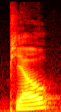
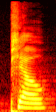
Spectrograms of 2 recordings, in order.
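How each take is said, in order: First: The word is said softly with little energy. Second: The word is said forcefully with much energy. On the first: The speaker calls it wrong. "On ne prononce pas piao" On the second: The speaker calls it right. "il faut dégager pas mal d'énergie"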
